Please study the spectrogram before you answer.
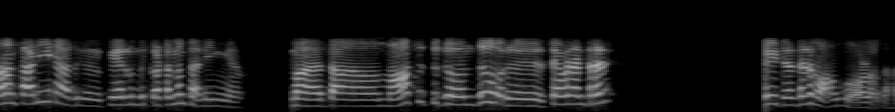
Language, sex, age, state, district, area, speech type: Tamil, female, 30-45, Tamil Nadu, Dharmapuri, rural, conversation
